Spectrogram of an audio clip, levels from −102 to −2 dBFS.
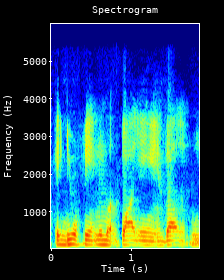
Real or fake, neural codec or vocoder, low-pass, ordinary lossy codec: fake; codec, 24 kHz, 0.9 kbps, WavTokenizer, small release; 5.4 kHz; AAC, 24 kbps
